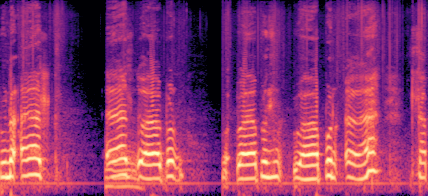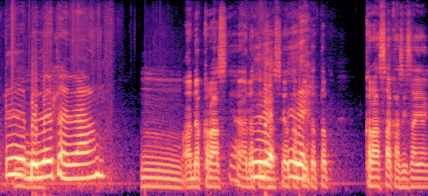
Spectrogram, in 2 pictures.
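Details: Young adult woman with cerebral palsy, a disorder of muscle movement and coordination from abnormal nerves; delayed speech, writing only at primary school, began speaking in junior high after therapy with her mother; dysarthria (cerebral palsy).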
